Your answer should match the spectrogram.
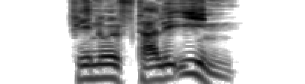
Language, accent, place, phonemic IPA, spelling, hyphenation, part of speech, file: German, Germany, Berlin, /feˌnoːlftaleˈiːn/, Phenolphthalein, Phe‧nol‧ph‧tha‧le‧in, noun, De-Phenolphthalein.ogg
- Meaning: phenolphthalein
